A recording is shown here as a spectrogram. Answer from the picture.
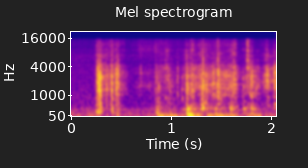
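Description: Clicks and crackles of a plastic blister pack of fairy garden figurines being handled: a couple of sharp clicks just after the start, then a quick run of small clicks through the second half.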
